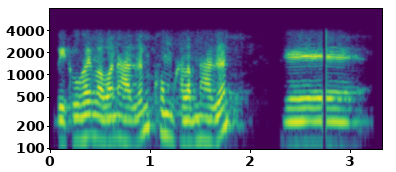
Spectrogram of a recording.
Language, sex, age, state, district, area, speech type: Bodo, male, 30-45, Assam, Chirang, rural, conversation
